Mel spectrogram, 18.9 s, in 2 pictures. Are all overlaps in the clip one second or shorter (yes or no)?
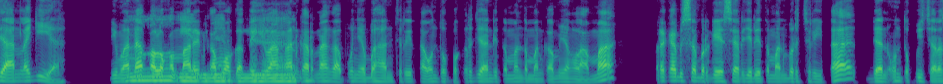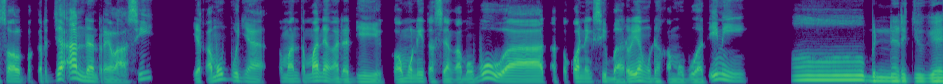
no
